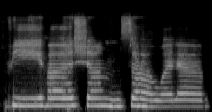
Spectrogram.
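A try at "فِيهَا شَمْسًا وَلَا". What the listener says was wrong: Lama sikit. Syamsau wala.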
